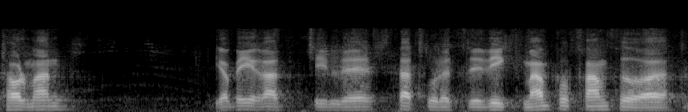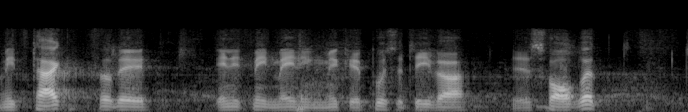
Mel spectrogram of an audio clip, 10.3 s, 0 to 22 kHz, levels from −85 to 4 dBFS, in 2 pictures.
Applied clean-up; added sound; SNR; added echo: neural separator model SepFormer DNS4.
